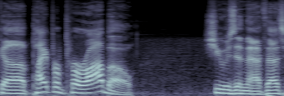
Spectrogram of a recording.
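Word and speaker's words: Piper Perabo: the people that were in it like uh piper parabo she was in that that's how you pronounce her name and she looks uh great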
